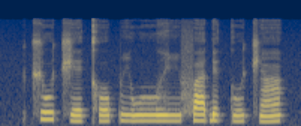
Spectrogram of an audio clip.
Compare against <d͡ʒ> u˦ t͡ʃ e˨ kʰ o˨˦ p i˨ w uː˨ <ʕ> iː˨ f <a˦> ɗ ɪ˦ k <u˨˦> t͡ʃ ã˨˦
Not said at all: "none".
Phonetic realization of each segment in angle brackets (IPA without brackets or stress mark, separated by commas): t͡ʃ, ɣ, a˦, u˨˦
